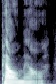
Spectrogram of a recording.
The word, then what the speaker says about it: Pall Mall: It comes from the popular 16th century Italian ball and mallet game, Pallamaglio, which came to England as Pall Mall, pronounced Pell Mell.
